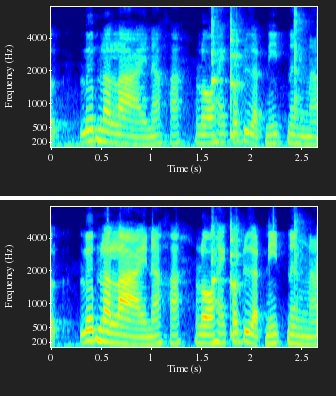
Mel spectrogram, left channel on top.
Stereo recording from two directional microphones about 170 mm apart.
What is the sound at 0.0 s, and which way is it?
Speech, 55° right (ahead or behind).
